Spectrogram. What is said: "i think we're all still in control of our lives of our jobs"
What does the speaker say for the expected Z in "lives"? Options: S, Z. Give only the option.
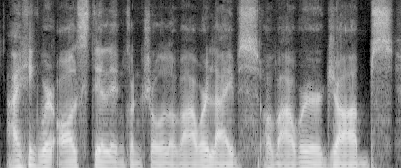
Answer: S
